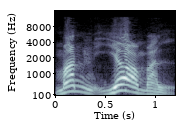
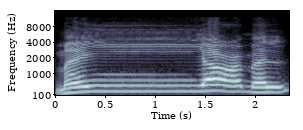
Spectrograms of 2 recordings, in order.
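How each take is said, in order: First: The n is pronounced clearly before the next word. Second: The n merges nasally into the following y sound. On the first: The speaker calls it wrong. "ভুল পড়া হচ্ছে" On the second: The speaker calls it right. "সঠিক পড়া হচ্ছে"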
